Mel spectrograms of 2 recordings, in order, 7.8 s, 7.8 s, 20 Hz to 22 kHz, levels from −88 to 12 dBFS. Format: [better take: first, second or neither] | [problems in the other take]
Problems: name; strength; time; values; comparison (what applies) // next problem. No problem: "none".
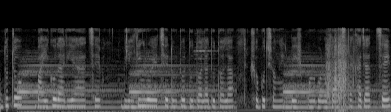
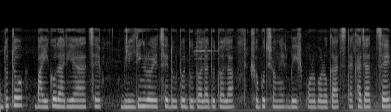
second | background sound (Gong + Rattle); 4 dB below the speech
